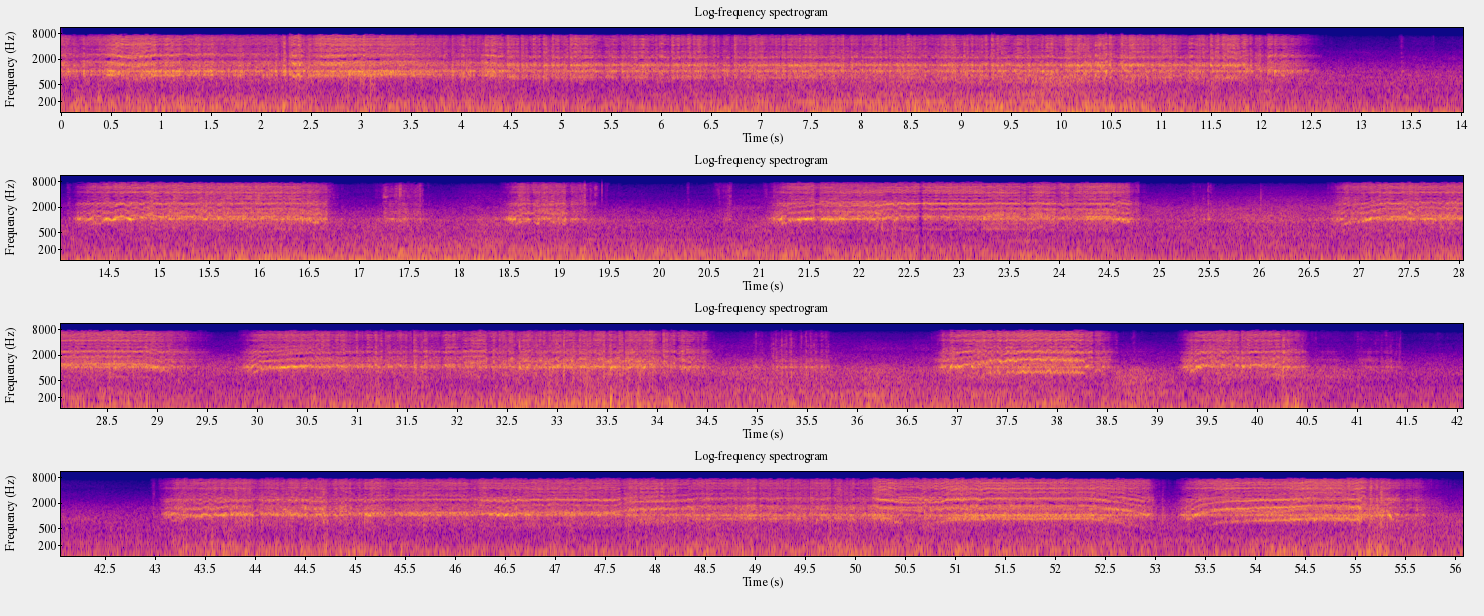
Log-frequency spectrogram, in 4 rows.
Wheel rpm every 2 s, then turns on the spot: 230, 230, 210, 200, 200, 190, 50, 100, 70, 30, 30, 160, 70, 60, 100, 120, 160, 60, 60, 80, 60, 30, 160, 160, 210, 220, 120, 160.
12-14 16-18 34-36 38-42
